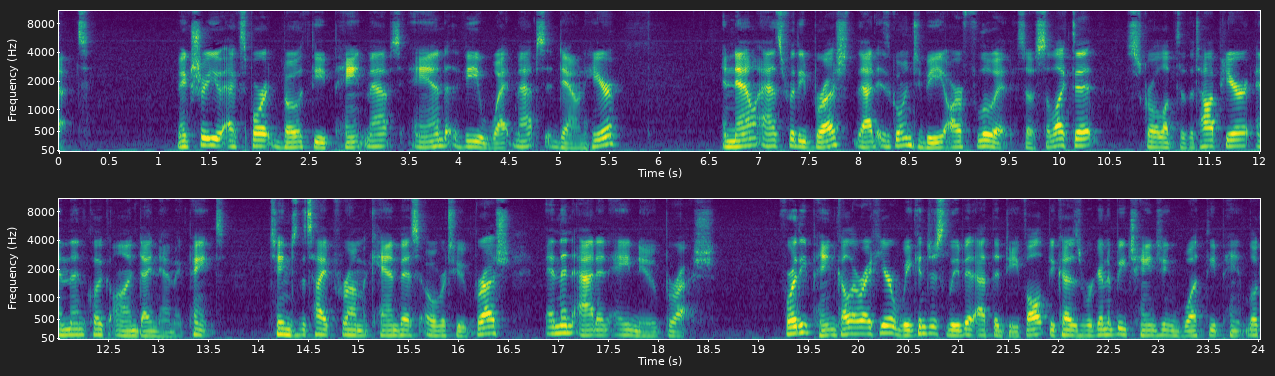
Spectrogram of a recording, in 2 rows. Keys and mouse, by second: 0.0 drag, 4.7 click, 8.1 click, 11.6 click, 12.7 click, 14.8-16.7 drag, 17.7-24.0 drag.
